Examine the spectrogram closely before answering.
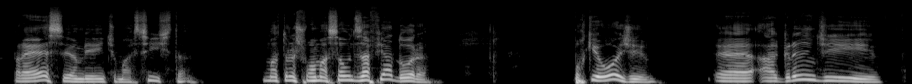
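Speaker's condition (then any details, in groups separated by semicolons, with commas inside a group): No condition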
